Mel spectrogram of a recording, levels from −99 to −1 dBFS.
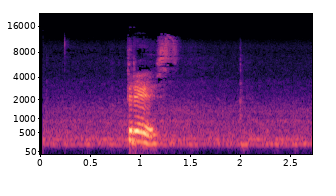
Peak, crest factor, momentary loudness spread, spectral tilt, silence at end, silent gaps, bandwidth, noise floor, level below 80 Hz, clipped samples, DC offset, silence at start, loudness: -2 dBFS; 20 dB; 27 LU; -3.5 dB/octave; 0.65 s; none; 12.5 kHz; -42 dBFS; -70 dBFS; under 0.1%; under 0.1%; 0.85 s; -16 LUFS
